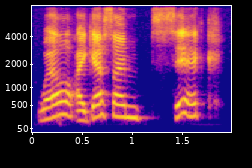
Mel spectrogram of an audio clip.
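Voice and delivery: slow, high, sly excuse; mock sick. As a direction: fake the sickness, drawn out. Faking sick to the boss.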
